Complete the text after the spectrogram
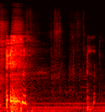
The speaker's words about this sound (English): Sorry, clear my throat.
